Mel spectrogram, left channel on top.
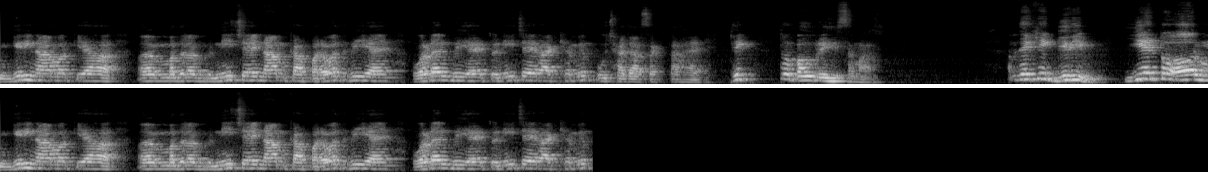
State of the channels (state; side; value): drops out; right; at 6.0 s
